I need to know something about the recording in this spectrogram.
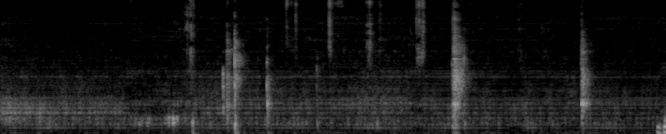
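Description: KitchenAid stand mixer running on its lowest speed with the grinder and sausage-stuffing attachment. Its low motor hum fades over the first couple of seconds as the meat filling starts to come through the stuffing tube. About ten sharp, irregular clicks follow.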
